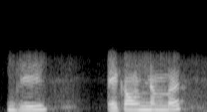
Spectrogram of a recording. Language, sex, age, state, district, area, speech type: Hindi, female, 18-30, Madhya Pradesh, Harda, urban, conversation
